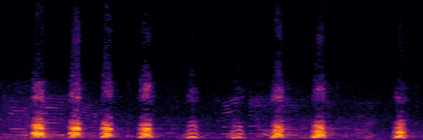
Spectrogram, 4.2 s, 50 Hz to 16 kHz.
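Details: Playing together at a dog park, an 11-month-old Irish Wolfhound and its Italian Mastiff friend give about nine loud, punchy barks in quick, uneven succession with little else behind them.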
